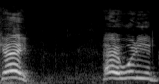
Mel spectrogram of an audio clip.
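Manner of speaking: very loud, high, put-on talking-dog voice. Speaker imagines the listener's dog peeking in the window, talking dog voice. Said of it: "your dog is peeking in the window like".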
